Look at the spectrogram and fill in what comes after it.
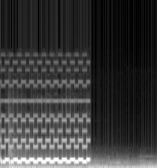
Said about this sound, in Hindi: बख्तावर के स्कूल से कॉल आ रही है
